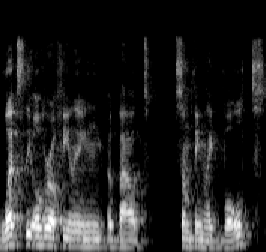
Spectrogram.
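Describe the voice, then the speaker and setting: An ordinary speaking voice in an American accent moves at a moderate pace with ordinary pitch variation. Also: man. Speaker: audience member asking questions. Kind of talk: audience question.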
